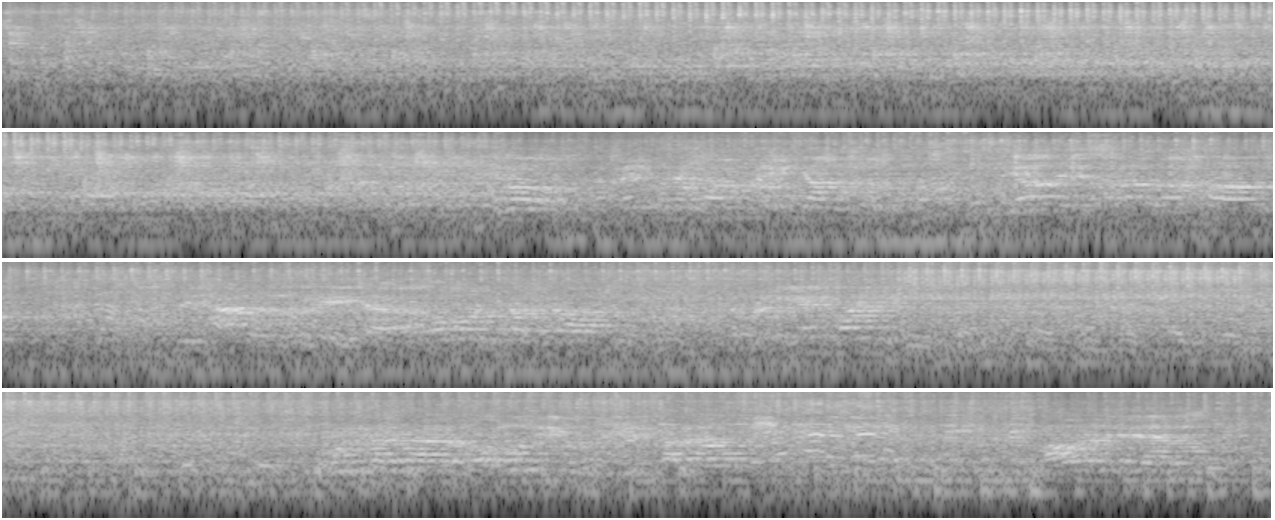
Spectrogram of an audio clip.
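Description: A heavy diesel truck engine runs at low speed with a steady low rumble, fading out about two-thirds of the way through. From the middle onward, people's voices talk over it.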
